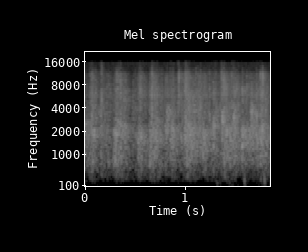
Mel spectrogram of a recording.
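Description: A faint, distant wash of audience clapping at a talk event, even and continuous through the brief stretch with no voices over it.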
